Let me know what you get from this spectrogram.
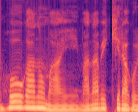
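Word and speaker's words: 蜂牙ノ舞真靡き: 일본어로는 호우가노 마이, 마나비키라고 읽습니다.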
